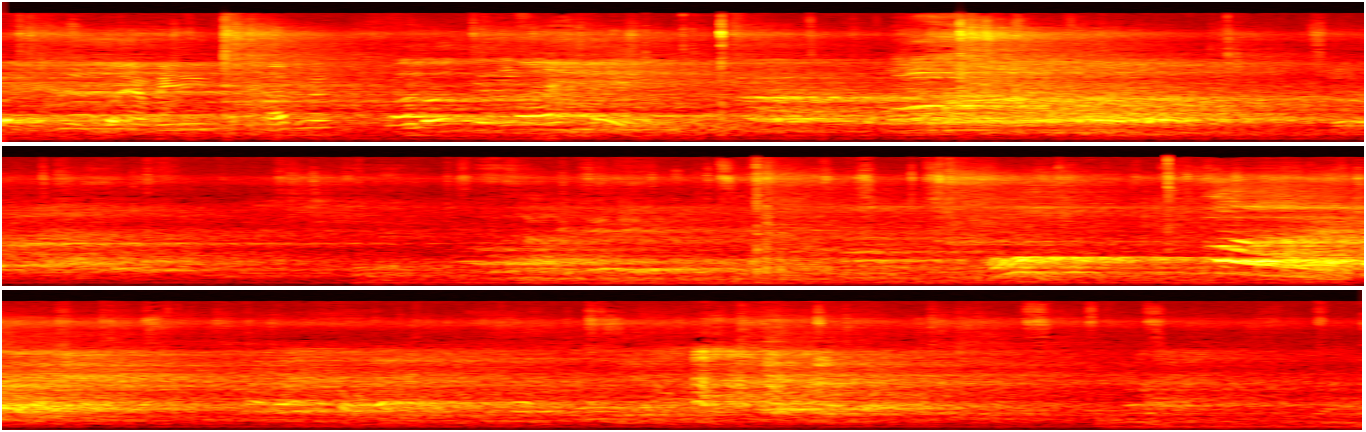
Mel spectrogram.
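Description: A badminton racket hits a shuttlecock in a large echoing hall.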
